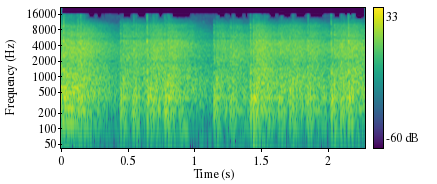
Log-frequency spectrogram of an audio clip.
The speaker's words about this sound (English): Police trainees firing gunshots startled the press.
